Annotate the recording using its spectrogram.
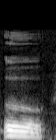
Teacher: the ooh sound too long ooh so the elongated or lengthened oo sound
